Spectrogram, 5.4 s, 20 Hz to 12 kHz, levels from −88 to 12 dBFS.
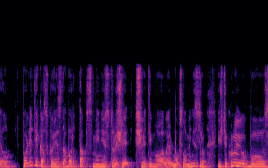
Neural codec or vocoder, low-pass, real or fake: codec, 16 kHz, 16 kbps, FunCodec, trained on LibriTTS, 50 frames a second; 7.2 kHz; fake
